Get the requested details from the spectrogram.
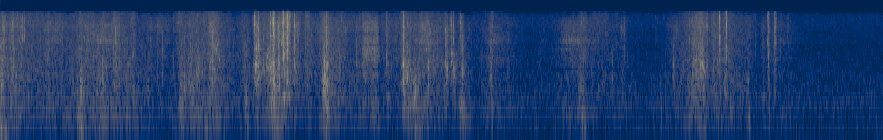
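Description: Footsteps crunch as a man walks.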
